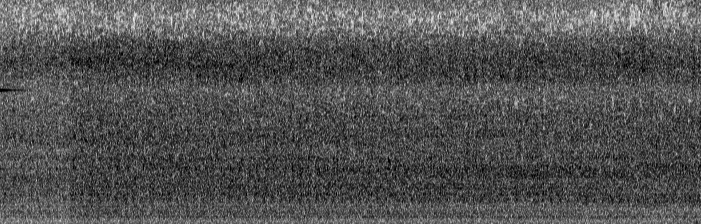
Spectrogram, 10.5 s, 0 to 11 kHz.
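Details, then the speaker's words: ALS 234 Mercedes-Benz bus under repair: loud diesel idle with a coarse, steady grinding rumble underneath that never lets up; the source is unknown and the clutch and gearshift are being discussed. "sepertinya sudah mau jadi kayaknya tapi bunyi grok itu apa ya"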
